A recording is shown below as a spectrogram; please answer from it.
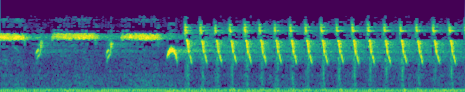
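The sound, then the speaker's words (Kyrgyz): Birds singing in a city gone quiet during lockdown, with no traffic or crowds: a few long, high whistled notes, then a rapid, even trill of many bright, descending chirps repeating steadily to the end. “Бул сайраган куштар.”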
